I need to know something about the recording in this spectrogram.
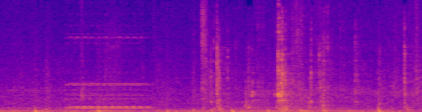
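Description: Office telephone giving one short electronic trilling ring about a second in. It is followed by a few soft knocks, over a low steady hum.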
